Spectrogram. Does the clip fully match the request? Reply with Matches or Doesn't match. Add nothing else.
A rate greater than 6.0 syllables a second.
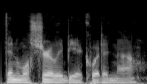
Matches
